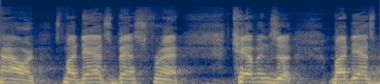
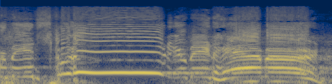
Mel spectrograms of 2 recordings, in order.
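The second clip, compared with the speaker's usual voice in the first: loud, high, slow outraged shout; stretched high shout; alarmed yell; 5 dB louder, much slower than usual. Retold or imitated. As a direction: drag it out in alarm. Urgent warning to Howard.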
